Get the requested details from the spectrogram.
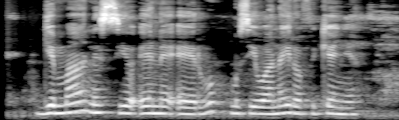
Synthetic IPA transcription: ɡɪmanesiɔʔɛnɛʔɛɾumusiewanaiɾofikeɲa

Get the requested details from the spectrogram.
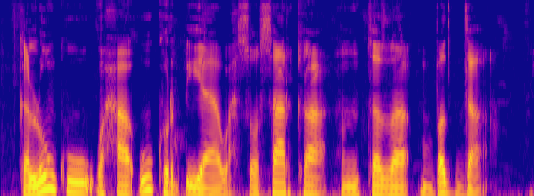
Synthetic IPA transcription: kʰɐluːŋkʰʊwɑħɑːʔuːkʰɔrɖɪjaːwɑħsɔːsaːrkʰɐʕʊnt̪ʰɐðɐbɐd̪ɐ

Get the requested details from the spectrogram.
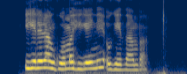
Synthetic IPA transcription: iɣeɾeɾaŋɡuɔmaɦiɣeineʔoɣeðamba̰

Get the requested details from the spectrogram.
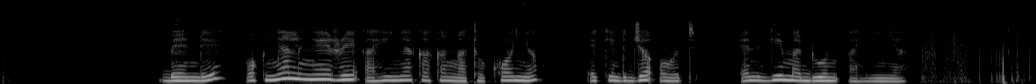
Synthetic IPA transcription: bende | ɔkɲalŋɛɾeʔaɦɪɲakakaŋatɔkʰɔɲɔ | ekɪndd͡ʒɔʔɔt | ɛnɡɪmadwoŋaɦɪɲa

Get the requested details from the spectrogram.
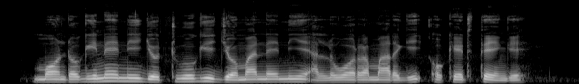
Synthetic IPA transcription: mɔndɔɡɪnɛnɪd͡ʒotwoɡɪd͡ʒɔmanɛnɪeʔalʊwɔɾamarɡɪokett̪eŋɡe

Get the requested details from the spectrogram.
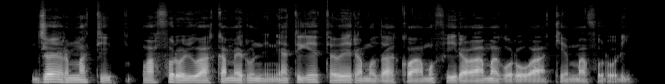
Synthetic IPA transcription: d͡ʒɔjaɾmatipwafoɾoɾiwakamɛɾunḭnḛatiɣetɛweɾamoðakɔwamofiɾawamaɣoɾowakemafoɾo̰ɾi

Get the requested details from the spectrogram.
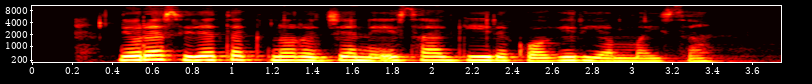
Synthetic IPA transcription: ɲoɾɛsiɾiatɛknɔlɔd͡ʒianeːsaɡiɾɛkwaɣeɾiamːaisa

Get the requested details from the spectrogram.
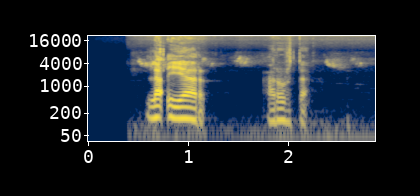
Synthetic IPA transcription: lɐʔɪjaːɾ | ʔɐɾoːɾt̪ɐ

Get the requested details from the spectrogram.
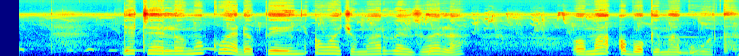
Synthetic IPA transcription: d͡ʒɛtɛlɔmɔkwɛdɔpiɲɔwat͡ʃɔmarwenzwɛla | ɔmaʔɔbokemaɡwot̪

